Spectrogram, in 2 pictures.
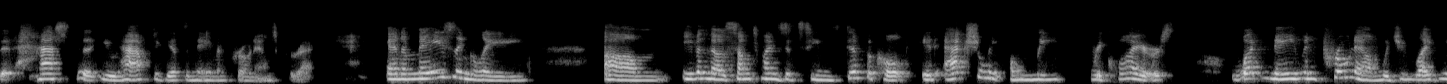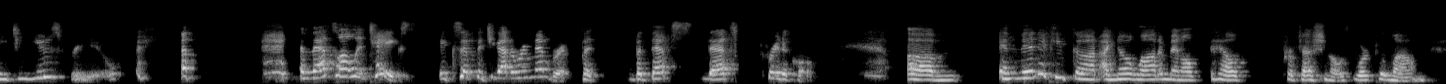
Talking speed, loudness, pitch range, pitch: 145 wpm, -19 LUFS, 210-305 Hz, 250 Hz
